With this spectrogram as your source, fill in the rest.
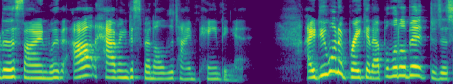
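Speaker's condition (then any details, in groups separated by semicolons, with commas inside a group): No condition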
